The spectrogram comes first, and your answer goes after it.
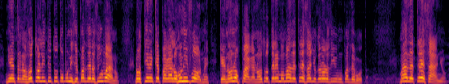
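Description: Extremely high in pitch, a man's voice comes through a very clean recording with a silent background. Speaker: municipal sanitation worker, protester. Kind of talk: protest speech, angry demands to officials. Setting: outdoors at street protest, reporter interview. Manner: forceful, indignant.

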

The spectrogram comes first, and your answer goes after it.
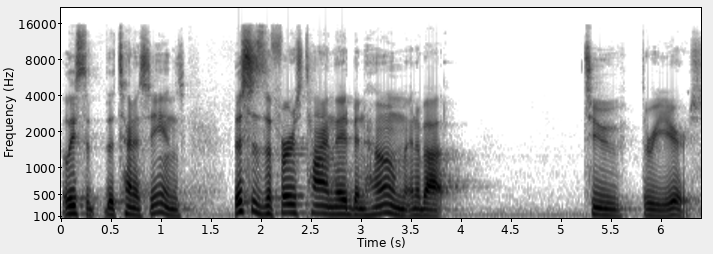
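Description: Over a quiet background, a man with an American accent speaks at a moderate pace with ordinary pitch variation. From western Pennsylvania, Pittsburgh; Pennsylvania. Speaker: history speaker, former battlefield guide; speaker, former battlefield guide. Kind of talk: public history lecture. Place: meeting room. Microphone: lapel.

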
